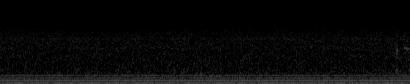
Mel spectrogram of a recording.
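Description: Faint steady electrical mains hum with a low hiss, the background noise of the audio line.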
